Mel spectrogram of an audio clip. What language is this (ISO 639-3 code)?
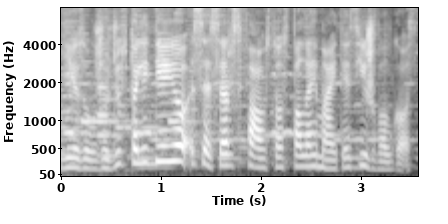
lit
